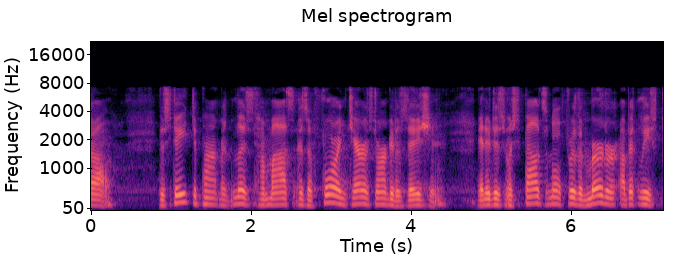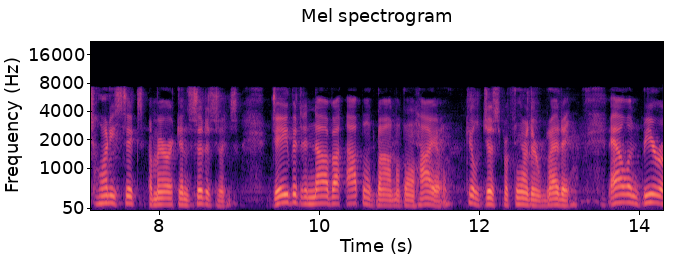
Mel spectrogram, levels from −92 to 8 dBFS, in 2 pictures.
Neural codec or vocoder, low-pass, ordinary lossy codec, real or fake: autoencoder, 22.05 kHz, a latent of 192 numbers a frame, VITS, trained on one speaker; 7.2 kHz; MP3, 64 kbps; fake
